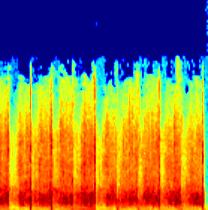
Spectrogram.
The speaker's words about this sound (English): And believe me, he deserved that round of applause and probably then, you know, more.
